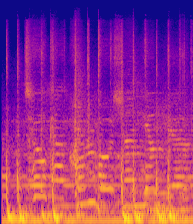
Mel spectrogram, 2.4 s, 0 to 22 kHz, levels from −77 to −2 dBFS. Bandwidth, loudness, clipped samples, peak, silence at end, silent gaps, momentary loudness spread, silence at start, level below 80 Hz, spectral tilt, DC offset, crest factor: 17 kHz; -14 LUFS; under 0.1%; 0 dBFS; 0 s; none; 2 LU; 0 s; -18 dBFS; -5.5 dB/octave; under 0.1%; 12 dB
